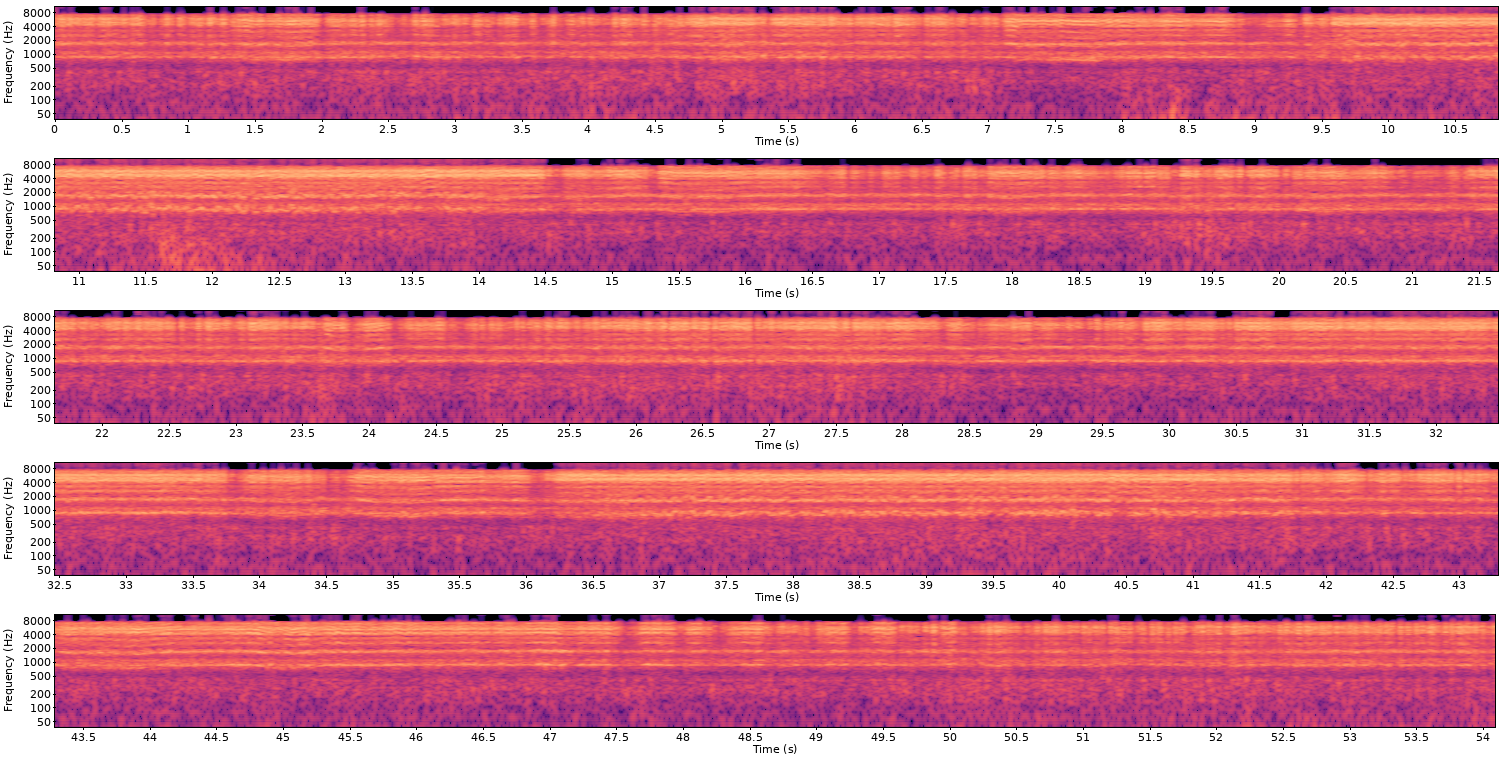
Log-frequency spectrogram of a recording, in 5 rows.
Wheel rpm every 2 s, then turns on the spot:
230, 230, 230, 230, 220, 190, 190, 210, 230, 230, 230, 230, 230, 230, 230, 230, 230, 220, 200, 190, 200, 230, 220, 230, 230, 240, 230.
none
